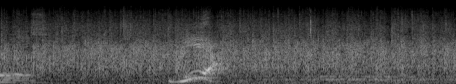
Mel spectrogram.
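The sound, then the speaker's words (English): Steady, dense applause fills the whole stretch at an even level, with a single rising whoop or whistle cutting through briefly around the middle. “I'm gonna clap that yes,”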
